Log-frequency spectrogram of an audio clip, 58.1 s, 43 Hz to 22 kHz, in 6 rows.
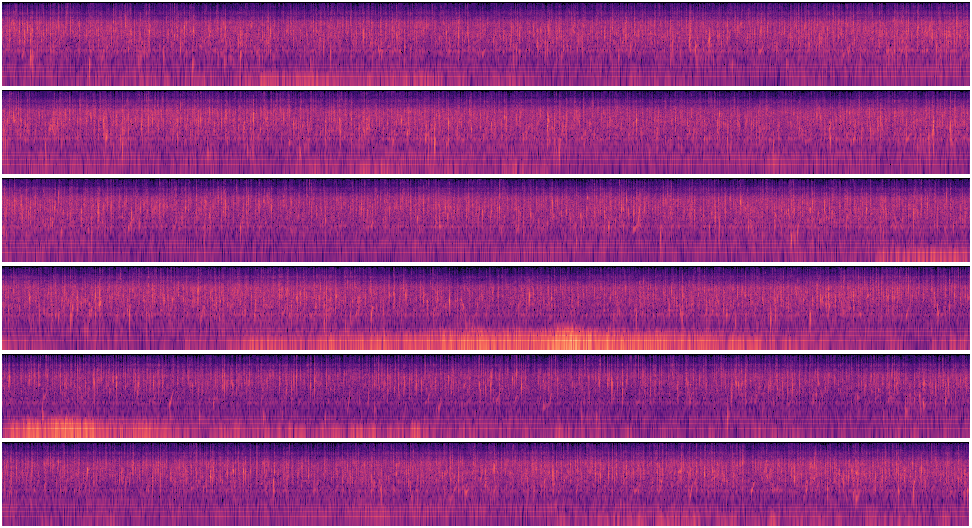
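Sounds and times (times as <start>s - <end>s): rain falling: 0.0s - 58.0s
water pouring and splashing: 0.0s - 58.0s
low rumble: 32.6s - 36.4s, 38.6s - 40.8s.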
